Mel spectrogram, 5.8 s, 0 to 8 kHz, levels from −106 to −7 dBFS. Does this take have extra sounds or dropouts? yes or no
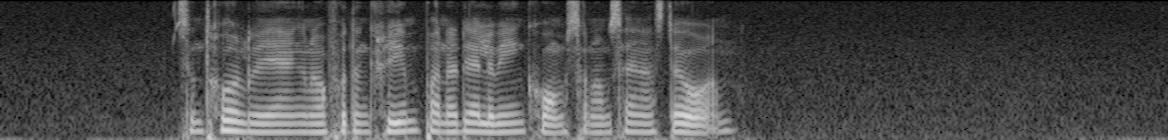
no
